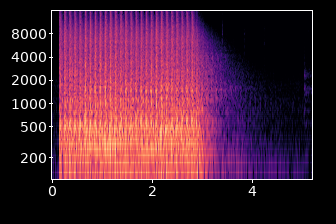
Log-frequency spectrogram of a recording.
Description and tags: AK47 Fire into Street
Sounds recorded by me for my previous indie film. Weapons are live and firing blanks from different locations as part of the movie making process. Various echoes and other sound qualities reflect where the shooter is compared to the sound recorder. Sounds with street echo are particularly useful in sound design of street shootouts with automatic weapons.
Weapon ID: Russian AKM (Newer model of the AK-47) - 7.62x39mm
warfare, combat, police, Rifle, war, gunfire, firefight, AK47, military, Army, Assault, shootout, firearms, training, SWAT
